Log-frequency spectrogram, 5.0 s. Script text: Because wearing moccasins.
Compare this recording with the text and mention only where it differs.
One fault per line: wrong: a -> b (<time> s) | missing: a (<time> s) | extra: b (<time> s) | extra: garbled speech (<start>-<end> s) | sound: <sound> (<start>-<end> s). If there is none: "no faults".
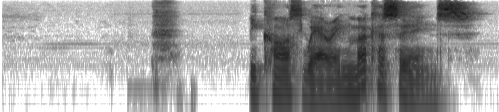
sound: cough (1.3-2.0 s)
